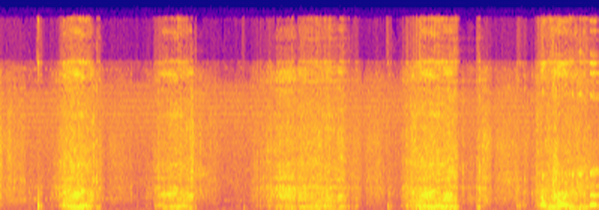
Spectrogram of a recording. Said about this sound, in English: I'll just do the final cuts with the plane.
